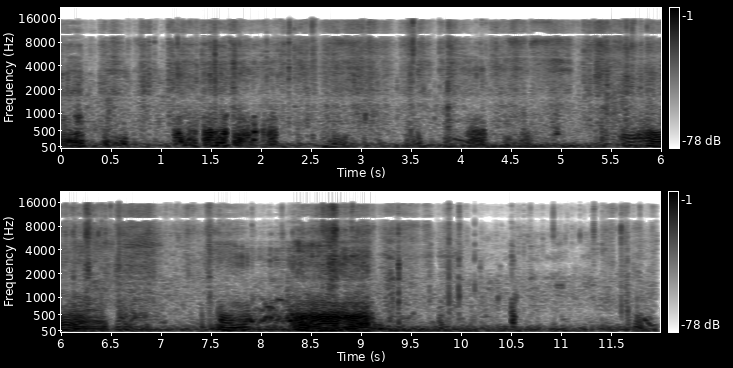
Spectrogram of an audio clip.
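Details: American Pitbull Terrier and French Bulldog puppies at play at sundown, giving low snorting grunts and rough, buzzy growl bursts in several separate patches, with rustling and scuffling between them.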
